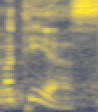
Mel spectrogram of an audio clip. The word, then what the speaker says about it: Mathias: Is it Mathias? Do I pronounce it? Matthias.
